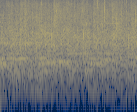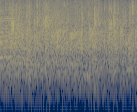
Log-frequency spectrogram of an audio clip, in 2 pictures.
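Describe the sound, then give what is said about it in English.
An audience at a worship service praising Jesus claps hands in sustained, dense applause with scattered shouts and cheers mixed in, steady and loud throughout without any clear speaking voice. “Come on, clap your hands and shout.”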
